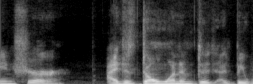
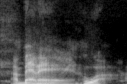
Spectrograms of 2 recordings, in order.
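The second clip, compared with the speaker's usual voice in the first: put-on gruff old actor voice. Joking about an aged actor playing Batman, imitating Al Pacino. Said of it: "He's like, "Ah, hoo-ah."".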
